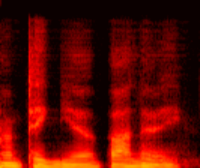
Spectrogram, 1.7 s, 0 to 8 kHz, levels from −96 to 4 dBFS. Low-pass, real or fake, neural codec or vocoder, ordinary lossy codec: 7.2 kHz; fake; codec, 16 kHz, 0.3 kbps, FocalCodec; none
